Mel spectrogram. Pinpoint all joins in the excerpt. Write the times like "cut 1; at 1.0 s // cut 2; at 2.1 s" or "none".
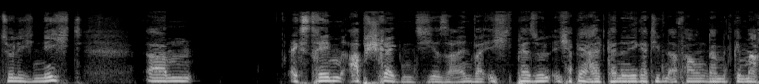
cut 1; at 2.9 s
